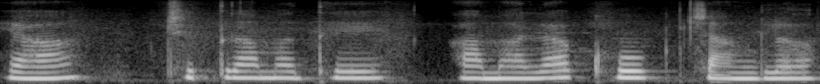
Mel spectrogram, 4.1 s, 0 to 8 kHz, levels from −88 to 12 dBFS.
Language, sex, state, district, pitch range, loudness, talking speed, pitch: Marathi, female, Maharashtra, Gondia, 215-235 Hz, -15 LUFS, 75 wpm, 230 Hz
